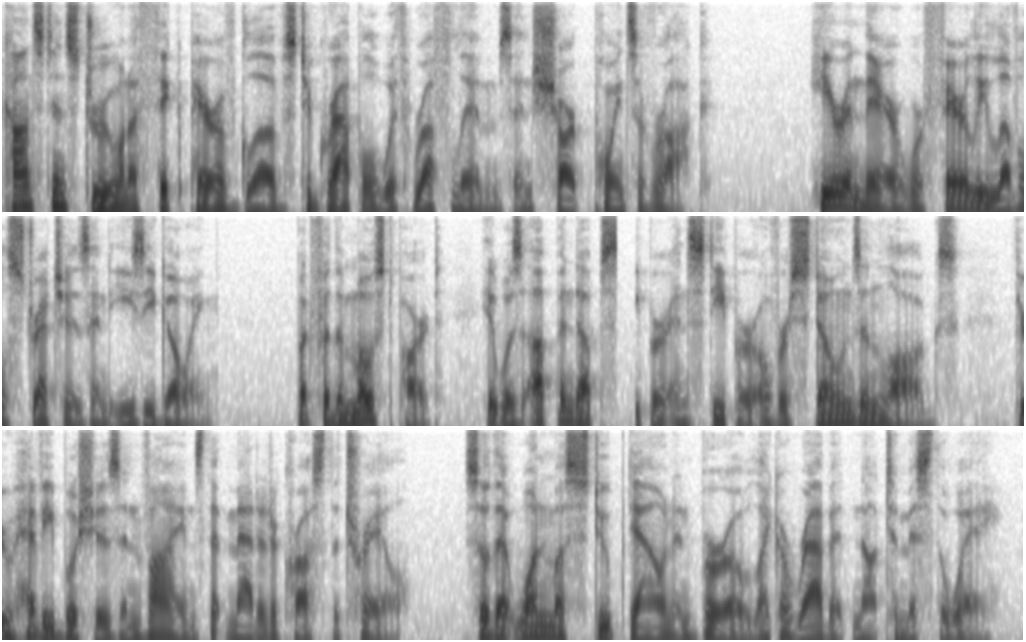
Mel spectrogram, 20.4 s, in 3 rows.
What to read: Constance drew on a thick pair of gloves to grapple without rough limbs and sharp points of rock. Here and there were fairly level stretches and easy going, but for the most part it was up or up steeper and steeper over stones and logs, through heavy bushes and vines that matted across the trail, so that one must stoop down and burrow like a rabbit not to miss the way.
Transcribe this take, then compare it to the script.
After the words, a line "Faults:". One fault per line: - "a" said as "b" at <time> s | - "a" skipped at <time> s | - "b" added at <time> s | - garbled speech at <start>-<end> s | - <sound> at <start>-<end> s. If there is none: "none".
Constance drew on a thick pair of gloves to grapple with rough limbs and sharp points of rock. Here and there were fairly level stretches and easy going, but for the most part it was up and up steeper and steeper over stones and logs, through heavy bushes and vines that matted across the trail, so that one must stoop down and burrow like a rabbit not to miss the way.
Faults:
- "without" said as "with" at 2.5 s
- "or" said as "and" at 10.5 s
- dropout at 10.9-11.0 s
